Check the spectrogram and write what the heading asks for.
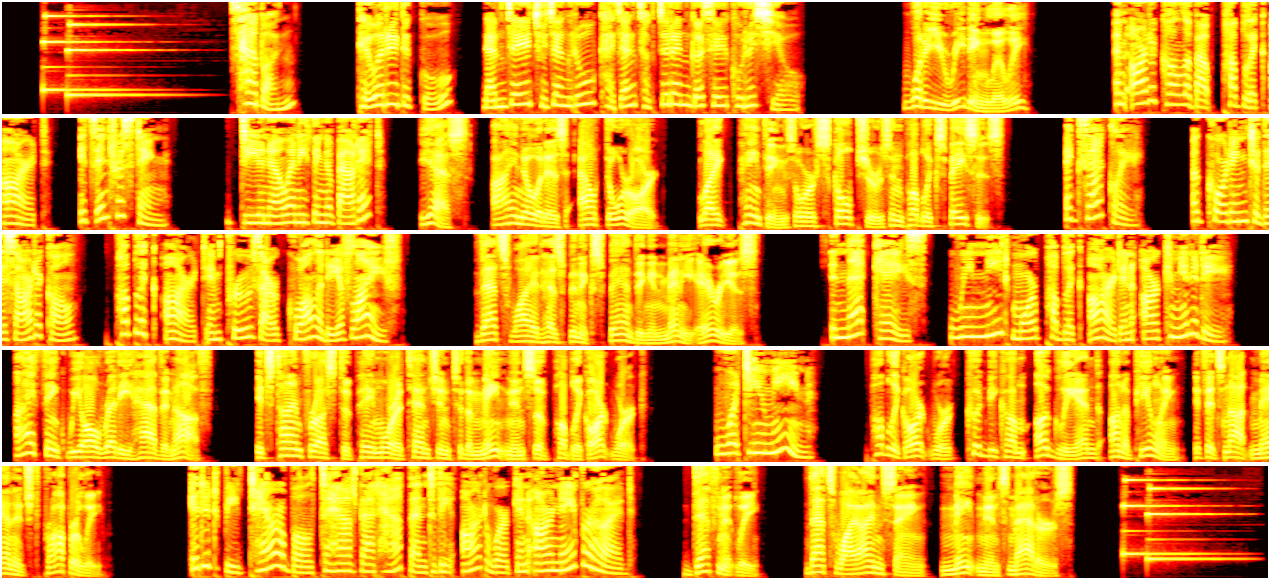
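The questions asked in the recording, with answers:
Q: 대화를 듣고 남자의 주장으로 가장 적절한 것을 고르시오.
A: 공공 예술 작품의 관리(유지 보수)에 더 관심을 기울여야 한다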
